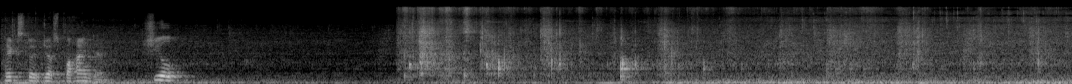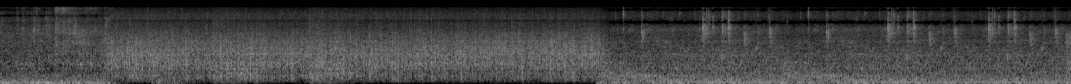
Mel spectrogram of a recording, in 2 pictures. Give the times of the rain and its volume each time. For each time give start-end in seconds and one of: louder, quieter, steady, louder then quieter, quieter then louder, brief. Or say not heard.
0.0-21.3 louder.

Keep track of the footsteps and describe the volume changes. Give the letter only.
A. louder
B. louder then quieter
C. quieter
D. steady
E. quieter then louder
C.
